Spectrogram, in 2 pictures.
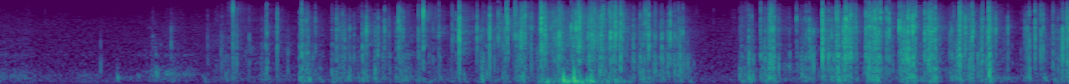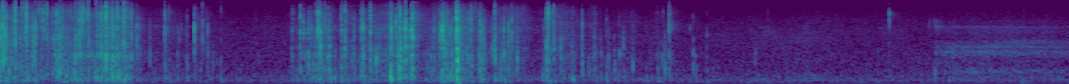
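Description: A shiny plastic-foil blind-bag pack being torn open and crinkled in the hands, in three stretches of crackling with short breaks between them.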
